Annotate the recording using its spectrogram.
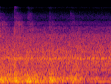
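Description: Hydraulic three-roller pipe bending machine running as its rolls drive a pipe through the bend: a steady mechanical running noise with a continuous whine and a few sharp clicks in the first half second.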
